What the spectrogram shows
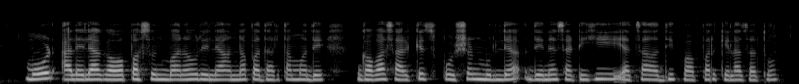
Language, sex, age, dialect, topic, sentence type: Marathi, female, 18-24, Varhadi, agriculture, statement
